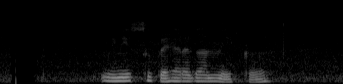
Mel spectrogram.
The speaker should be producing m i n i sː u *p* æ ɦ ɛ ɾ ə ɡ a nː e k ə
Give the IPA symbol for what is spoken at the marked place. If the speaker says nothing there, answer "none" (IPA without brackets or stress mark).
p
